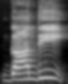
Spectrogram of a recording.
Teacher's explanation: अनुनासिक है और इसमें चंद्रबिंदु लगा हुआ है क्यों है कि नाक और मुंह दोनों से आवाज आई है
